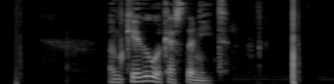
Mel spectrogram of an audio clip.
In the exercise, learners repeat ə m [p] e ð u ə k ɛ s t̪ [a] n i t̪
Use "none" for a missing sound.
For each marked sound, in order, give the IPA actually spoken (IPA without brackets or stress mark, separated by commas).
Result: k, ə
